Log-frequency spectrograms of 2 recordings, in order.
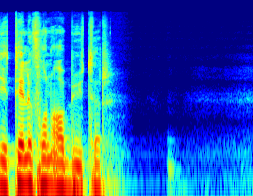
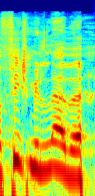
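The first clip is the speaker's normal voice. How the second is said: louder, higher laughing request; laughing plea; 7 semitones higher, 5 dB louder than usual. Retold or imitated. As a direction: beg it through laughter. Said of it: "ich so". (lachend und lauter bitten)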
